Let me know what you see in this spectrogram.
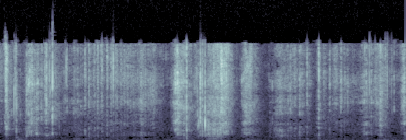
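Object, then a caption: Bar of soap shaved with a metal knife. A metal knife blade shaves a solid, white, oval bar of dry soap held in the hand. It makes quiet, bright, crunchy scraping strokes with a crisp crinkling texture and no low end. Several louder scrapes rise and fade through the clip.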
